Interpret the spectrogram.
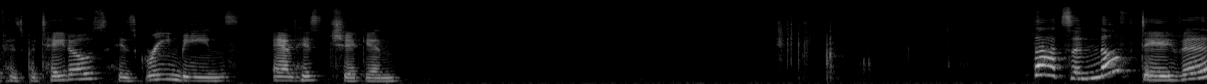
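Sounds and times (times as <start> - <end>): paper page turning: 7.5 - 9.9.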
